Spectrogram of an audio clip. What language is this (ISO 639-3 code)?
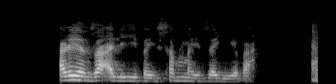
hau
